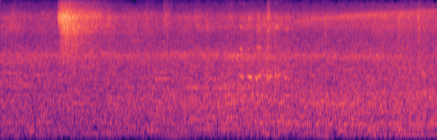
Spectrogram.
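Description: City street noise dominated by a heavy vehicle's engine running steadily, with a short hiss about half a second in.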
